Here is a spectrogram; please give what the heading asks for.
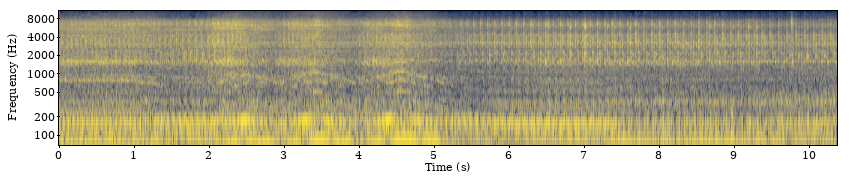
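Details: Kioti CK20HS diesel tractor, after glow-plug warm-up and cracking the injectors to bleed air, suspected of losing fuel prime overnight: steady diesel rattle at idle after a couple of short revs, even clatter, no hunting; normal idle.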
